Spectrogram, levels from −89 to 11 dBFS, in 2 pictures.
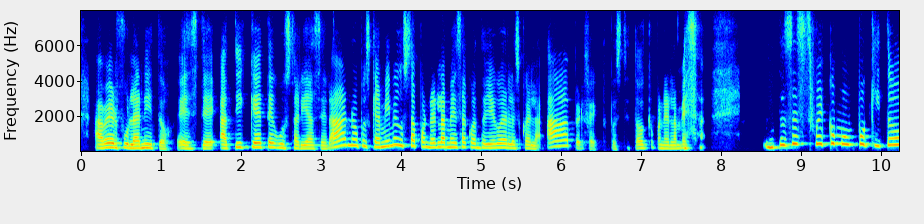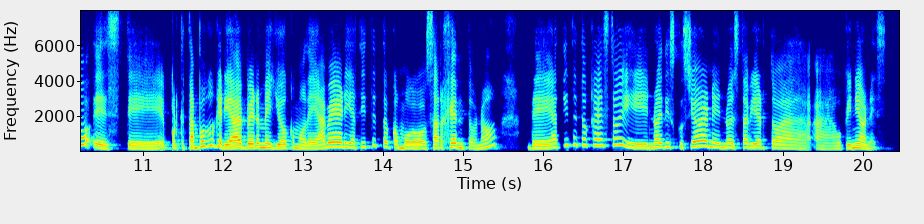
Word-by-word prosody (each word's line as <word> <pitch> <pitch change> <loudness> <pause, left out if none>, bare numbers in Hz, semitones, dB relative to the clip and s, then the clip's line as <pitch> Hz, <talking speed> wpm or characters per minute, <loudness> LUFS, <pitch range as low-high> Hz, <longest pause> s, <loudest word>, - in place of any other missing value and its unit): A 195 0 +2
ver, 235 0 +5
fulanito, 210 -2 +1
este, 175 0 -3
¿a 190 -1 +1
ti 245 -1 -2
qué 245 -1 +3
te 250 0 0
gustaría 200 -5 -2
hacer?". 175 -1 -7
"Ah, 285 +7 +3
no, 350 -1 0
pues, 305 -3 -4
que 260 -3 -1
a - - +2
mí 295 +4 +1
me 370 +1 +1
gusta 325 -2 0
poner 250 -4 -1
la 255 0 +4
mesa 250 +1 -1
cuando 225 -3 -3
llego 210 +2 0
de 225 - +1
la 205 - -1
escuela". 190 -3 -6
"Ah, 310 +5 0
perfecto, - - -11
pues, - - -14
te 180 - -27
toca 195 +2 -4
que - - -17
poner 180 -2 -4
la 180 - -3
mesa". 195 +1 -5 0.7
Entonces, 370 - +2
fue 440 -1 +2
como 450 -2 +3
un 395 - -15
poquito, 380 -2 +2
este, 180 -2 -2
porque 210 -1 -3
tampoco 285 - +3
quería 205 -6 +6
verme 220 0 +3
yo 200 +1 +2
como 190 -4 -2
de: 170 0 0
"A 195 - +3
ver, 260 0 +5
y 235 - +1
a 220 - -4
ti 255 -1 -6
te 335 +5 -9
toca", 265 -6 -5
como 185 -3 +1
sargento, 200 -1 0
¿no?, 245 - -2 0.3
de: 190 +2 0
"A 225 - -1
ti 355 - -7
te 385 0 -6
toca 350 -1 -2
esto, 355 +3 -3
y 215 - 0
no 220 +2 +1
hay 230 - +2
discusión, 250 +5 +1
y 230 -2 -1
no 220 +1 -1
está 220 +1 -3
abierto 215 -1 -2
a 175 -4 -3
a 160 -2 -7
opiniones". 190 0 -1
220 Hz, 220 wpm, -23 LUFS, 190-265 Hz, 0.7 s, quería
